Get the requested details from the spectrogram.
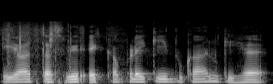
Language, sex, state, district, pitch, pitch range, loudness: Hindi, male, Jharkhand, Palamu, 120 Hz, 115-120 Hz, -19 LUFS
